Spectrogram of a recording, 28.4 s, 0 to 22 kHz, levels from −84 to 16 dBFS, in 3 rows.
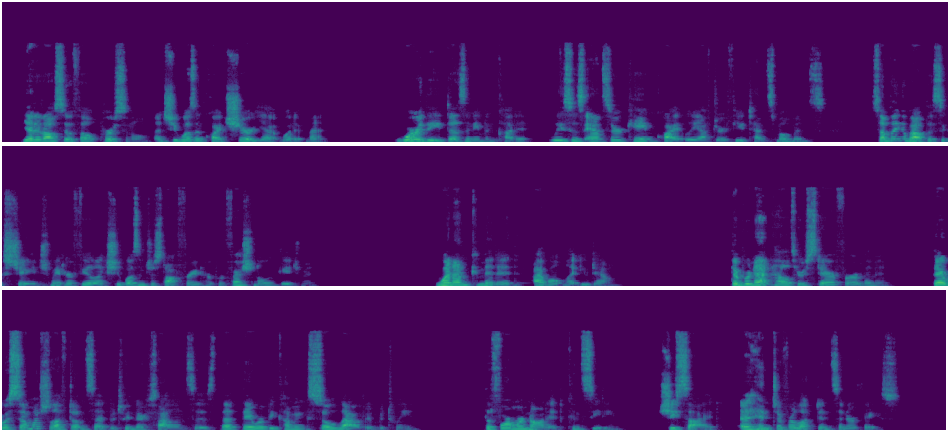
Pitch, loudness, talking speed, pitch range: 175 Hz, -28 LUFS, 190 wpm, 165-195 Hz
